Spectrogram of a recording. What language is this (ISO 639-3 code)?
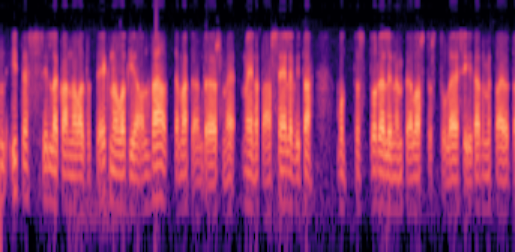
fin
